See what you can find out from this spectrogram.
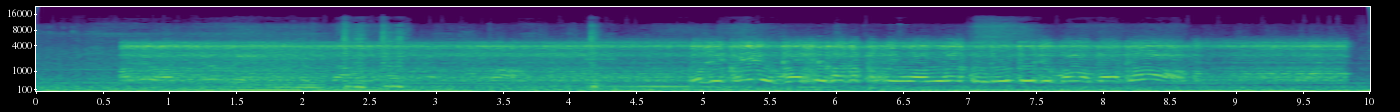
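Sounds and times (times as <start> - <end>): coach engine and tyres rumbling: 0.0 - 10.0.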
